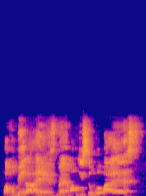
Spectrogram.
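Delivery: normal talking voice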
